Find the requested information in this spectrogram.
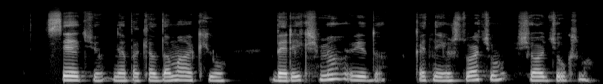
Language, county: Lithuanian, Kaunas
